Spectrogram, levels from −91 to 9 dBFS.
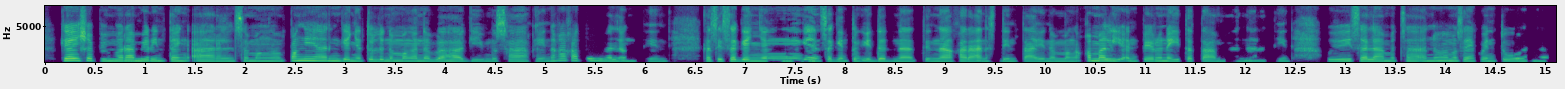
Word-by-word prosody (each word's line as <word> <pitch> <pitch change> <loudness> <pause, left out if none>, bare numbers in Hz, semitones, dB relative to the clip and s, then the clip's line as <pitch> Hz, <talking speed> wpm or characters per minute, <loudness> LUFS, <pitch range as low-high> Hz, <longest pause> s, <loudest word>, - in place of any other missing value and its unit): kaya 280 -1 +9
siyempre 270 -5 +4
marami 230 0 +2
rin 230 0 -1
tayong 225 0 0
aral 195 0 -1
sa 215 -1 +6
mga 215 0 -5
pangyayaring 265 -3 +2
ganyan 210 -2 +1
tulad 210 -1 0
ng 210 - -2
mga 205 -1 -1 0.2
nabahagi 185 -1 -1
mo 180 - -8
sa'kin, 185 -1 0
nakakatuwa 265 -3 -3
lang 195 - -3 0.2
din, 165 +1 -9 0.4
kasi 215 0 +2
sa 220 0 +5
ganyang 205 0 +3 0.4
yan 210 -3 +3
sa 200 - +2
gantong 195 0 -3
edad 185 -2 +1
natin 175 0 -1
nakakaranas 175 0 +2
din 175 +1 -6
tayo 165 - -1
ng 170 - -5
mga 170 +1 -5
kamalian 240 -4 +2
pero 205 +2 +1
naitatama 190 -4 0 0.2
natin. 85 0 -10 0.4
Uy, 215 +2 0
salamat 215 -1 +2
sa 215 -2 -1
ano 230 +3 -3
masayang 215 -3 0
kwentuhan 195 -1 -4 0.2
ah. 180 - -7
205 Hz, 170 wpm, -23 LUFS, 185-225 Hz, 0.4 s, kaya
